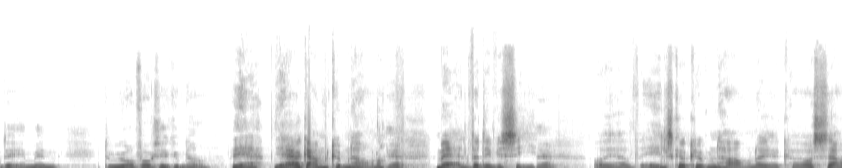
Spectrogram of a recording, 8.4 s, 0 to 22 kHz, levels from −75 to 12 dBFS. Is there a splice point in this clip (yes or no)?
no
